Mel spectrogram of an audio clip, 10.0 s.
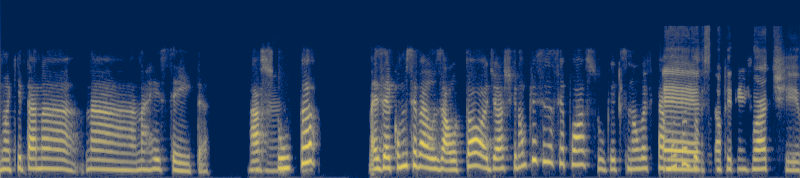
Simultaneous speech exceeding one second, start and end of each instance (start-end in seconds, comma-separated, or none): none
